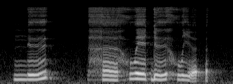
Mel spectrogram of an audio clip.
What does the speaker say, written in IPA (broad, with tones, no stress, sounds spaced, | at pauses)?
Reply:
n ɨ˨˦ | h əː˨˩ h w e˧ ɗ ɨ˨˦ h w ḭ˧˨ ə̯ ʔ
